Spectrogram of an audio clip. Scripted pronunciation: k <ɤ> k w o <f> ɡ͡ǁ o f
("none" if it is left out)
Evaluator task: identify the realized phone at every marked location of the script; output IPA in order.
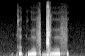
ɤ, f

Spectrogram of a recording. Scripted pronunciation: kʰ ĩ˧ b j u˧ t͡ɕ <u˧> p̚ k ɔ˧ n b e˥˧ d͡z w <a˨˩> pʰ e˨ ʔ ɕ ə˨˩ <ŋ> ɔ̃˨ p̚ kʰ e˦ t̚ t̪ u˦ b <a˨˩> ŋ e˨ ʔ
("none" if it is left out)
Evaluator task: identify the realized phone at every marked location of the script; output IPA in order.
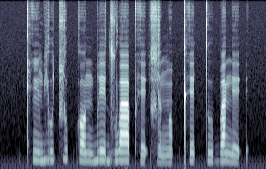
u˦, a˦, ŋ, a˥˧

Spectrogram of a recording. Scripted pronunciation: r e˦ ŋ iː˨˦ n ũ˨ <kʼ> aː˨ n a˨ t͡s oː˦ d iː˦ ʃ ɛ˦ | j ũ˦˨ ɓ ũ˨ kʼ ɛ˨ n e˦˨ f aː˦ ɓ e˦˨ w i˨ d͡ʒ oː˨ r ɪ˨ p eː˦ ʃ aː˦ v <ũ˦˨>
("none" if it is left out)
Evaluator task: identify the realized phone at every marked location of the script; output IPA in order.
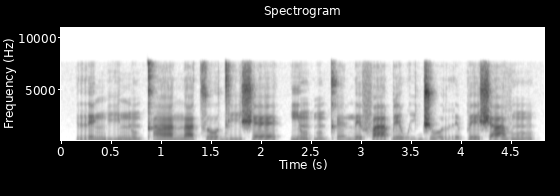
kʼ, ũ˦˨

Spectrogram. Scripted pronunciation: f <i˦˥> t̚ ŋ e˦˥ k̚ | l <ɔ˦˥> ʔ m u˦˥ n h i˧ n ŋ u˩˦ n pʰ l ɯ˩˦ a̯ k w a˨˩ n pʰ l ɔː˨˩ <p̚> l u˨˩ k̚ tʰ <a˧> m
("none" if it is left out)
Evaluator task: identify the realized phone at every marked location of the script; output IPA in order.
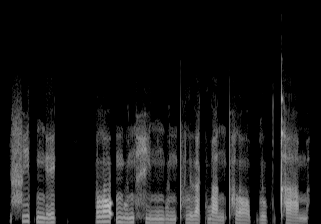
i˥˩, ɔ˥˩, p̚, a˨˩

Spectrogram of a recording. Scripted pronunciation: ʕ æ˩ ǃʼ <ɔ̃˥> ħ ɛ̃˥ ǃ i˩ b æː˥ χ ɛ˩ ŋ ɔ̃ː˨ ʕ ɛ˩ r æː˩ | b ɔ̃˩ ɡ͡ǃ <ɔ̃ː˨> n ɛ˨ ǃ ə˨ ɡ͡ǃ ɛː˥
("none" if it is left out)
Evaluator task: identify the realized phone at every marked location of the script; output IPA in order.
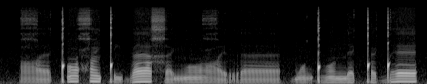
ɔ̃˥, ɔ̃ː˨

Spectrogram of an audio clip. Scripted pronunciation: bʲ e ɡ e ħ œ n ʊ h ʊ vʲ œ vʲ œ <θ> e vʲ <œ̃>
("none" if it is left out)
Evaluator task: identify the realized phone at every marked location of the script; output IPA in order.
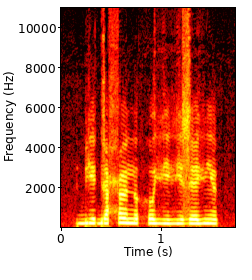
z, œ̃

